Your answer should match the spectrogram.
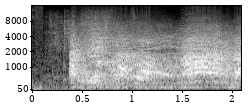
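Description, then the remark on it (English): A large protest crowd in Iran shouts together in a loud, sustained roar that starts abruptly, dips slightly, then swells again, with many voices blending into a chant-like din. “Let me play you this clip and we'll hear some of this protest going on in Iran right now.”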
